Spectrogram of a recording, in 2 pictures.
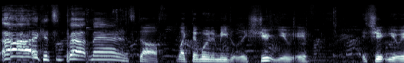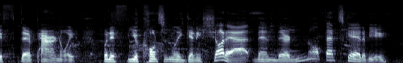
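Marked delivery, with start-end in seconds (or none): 0.0-1.6 high, slow startled mock scream. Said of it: "take a quick step back and scream".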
